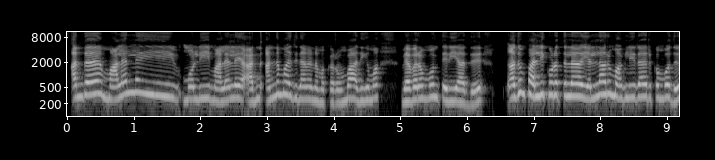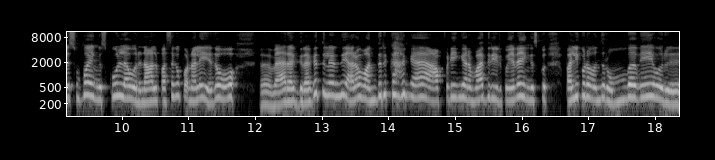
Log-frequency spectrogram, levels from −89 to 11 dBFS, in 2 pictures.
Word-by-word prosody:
அந்த 295 +3 -1 0.4
மழலை 355 +8 +1 0.7
மொழி 255 +1 -2 0.2
மழலை 250 +5 +1 0.2
அந் 255 +4 -2
அந்த 300 +6 -2
மாதிரிதானே 260 -5 -1
நமக்கு 215 -1 -6
ரொம்ப 230 +5 -4
அதிகமா 250 +4 -2 0.4
வெவரமும் 265 +4 +2
தெரியாது. 220 -4 0 0.5
அதுவும் 350 +4 +3
பள்ளிக்கூடத்துல 320 0 +3 0.3
எல்லாரும் 330 +3 +2
மகளிரா 280 +1 0
இருக்கும்போது 275 -2 0
சும்மா 285 +4 -3
எங்க 250 -2 -3
ஸ்கூல்ல 295 +1 -1
ஒரு 225 -3 -1
4 230 +2 +1
பசங்க 295 +6 -5
போனாலே, 235 +3 -1
ஏதோ, 275 +5 0 0.6
"அ - - -5 0.2
வேற 210 +4 +1 0.2
கிரகத்துல 320 - -1
இருந்து 310 +1 -2
யாரோ 255 +5 +1
வந்திருக்காங்க." 315 +4 -2 0.4
அப்படிங்கிற 265 +2 -3
மாதிரி 265 +1 -1
இருக்கும். 240 0 -4
ஏன்னா 295 +2 +2
எங்க 245 -1 -3
ஸ்கூ 255 0 -5 0.3
பள்ளிக்கூடம் 290 +1 +1
வந்து 255 +2 -4
ரொம்பவே 275 +6 +1 0.2
ஒரு 215 -4 +2
270 Hz, 135 wpm, -23 LUFS, 240-300 Hz, 0.7 s, அதுவும்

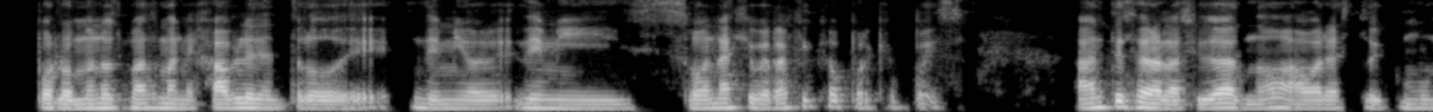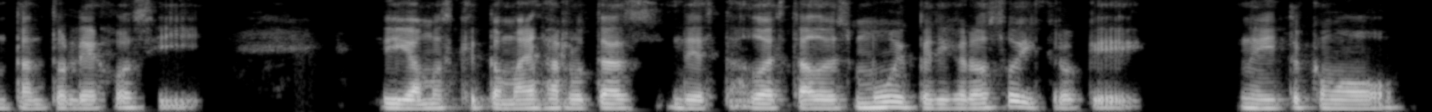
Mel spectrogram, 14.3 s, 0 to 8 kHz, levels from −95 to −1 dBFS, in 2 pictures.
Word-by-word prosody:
por 120 - +2
lo 110 - +5
menos, 120 +1 +2
más 120 -1 +2
manejable 115 +1 +3
dentro 110 -2 +1
de 135 +6 -3
de 115 -4 -2
mi 110 0 -2
o 110 - +1
de 115 +2 0
mi 110 -1 -3
zona 115 +2 -1
geográfica 130 +7 -1
porque, 150 -3 -9
pues, 130 - -13 0.5
antes 135 +5 +3
era 125 -3 +8
la 105 -1 +4
ciudad 120 +2 +4
¿no? 115 +4 -1
Ahora 110 0 +2
estoy 110 -1 -6
como 115 0 -7
un 115 - -6
tanto 110 +1 -3
lejos 110 +4 -3
y, - - -8 0.9
digamos 120 0 +2
que, - - -6
tomar 115 0 +1
esas 120 0 0
rutas 115 0 0
de 115 -2 0
estado 120 +2 -3
a - - +4
estado 115 -1 +1
es 115 - -6
muy 135 +2 +4
peligroso, 120 +3 0
y 130 - -3
creo 115 -3 -5
que - - -4 0.5
necesito 115 +1 -2
como, 115 +2 -1
115 Hz, 190 wpm, -25 LUFS, 110-125 Hz, 0.9 s, era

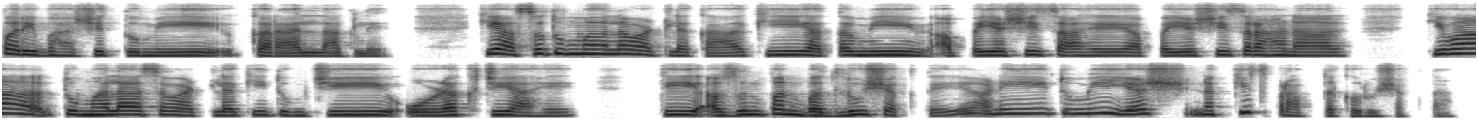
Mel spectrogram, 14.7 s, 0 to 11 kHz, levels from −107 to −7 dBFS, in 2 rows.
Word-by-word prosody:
परिभाषित 205 - +1
तुम्ही 180 0 0 0.2
करायला 170 -2 0
लागले? 155 -3 -6 0.5
की 275 - +1
असं 260 +2 +2
तुम्हाला 260 -2 +2
वाटलं 200 -6 -2
का, 160 +2 -5
की 215 +1 +1
आता 205 +1 0
मी 205 +1 +4 0.2
अपयशीच 200 +2 0
आहे, 185 0 -1
अपयशीच 185 +5 -2
राहणार? 185 -4 +1 0.4
किंवा 275 +4 +3 0.3
तुम्हाला 215 0 +5
असं 220 0 -1
वाटलं 190 -1 -1
की 205 0 -2
तुमची 205 +2 +1
ओळख 190 +4 +1
जी 210 0 +4
आहे 175 +1 -7 0.5
ती 215 -1 +4
अजून 220 +5 +3
पण 250 -3 +5
बदलू 190 +3 +3
शकते 205 -3 -4
आणि 275 +3 -3
तुम्ही 280 0 -2
यश 260 +2 +2
नक्कीच 350 +11 -1
प्राप्त 175 -2 -6
करू 150 -1 -7
शकता. 145 -2 -13
205 Hz, 150 wpm, -25 LUFS, 180-225 Hz, 0.5 s, तुम्हाला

